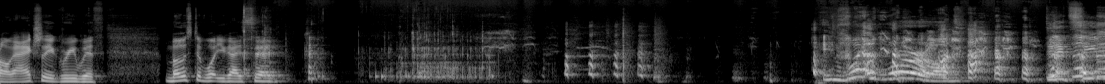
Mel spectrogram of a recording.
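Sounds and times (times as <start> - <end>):
speech: 0.0 - 3.2, 8.2 - 11.0
wet gulping: 2.6 - 8.7, 9.6 - 10.5
person slurping a drink into a microphone: 2.8 - 6.1
laughter: 4.2 - 11.0.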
